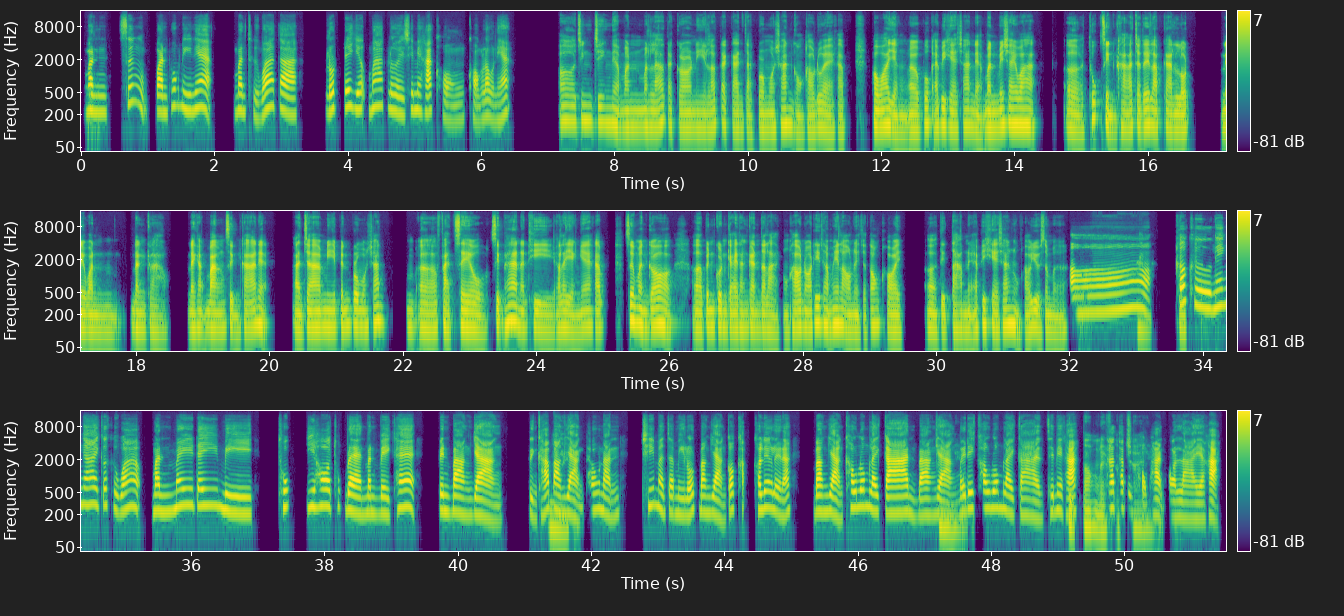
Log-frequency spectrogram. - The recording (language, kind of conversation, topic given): Thai, advice, จะช้อปของจำเป็นและเสื้อผ้าให้คุ้มค่าภายใต้งบประมาณจำกัดได้อย่างไร?
- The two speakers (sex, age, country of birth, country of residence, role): female, 50-54, Thailand, Thailand, user; male, 50-54, Thailand, Thailand, advisor
- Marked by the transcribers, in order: in English: "Flash Sale"; drawn out: "อ๋อ"; other background noise; tapping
